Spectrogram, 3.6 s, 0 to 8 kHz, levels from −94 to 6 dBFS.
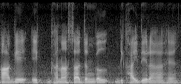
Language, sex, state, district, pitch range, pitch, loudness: Hindi, male, Arunachal Pradesh, Lower Dibang Valley, 115-130 Hz, 120 Hz, -20 LUFS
